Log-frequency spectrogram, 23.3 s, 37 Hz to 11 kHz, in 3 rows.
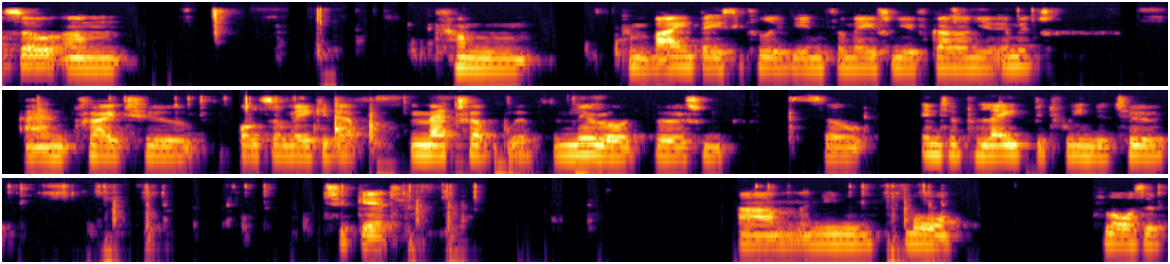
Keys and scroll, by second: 11.0 shift+o, 16.2 s, 18.2 s, 21.4 s.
